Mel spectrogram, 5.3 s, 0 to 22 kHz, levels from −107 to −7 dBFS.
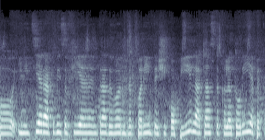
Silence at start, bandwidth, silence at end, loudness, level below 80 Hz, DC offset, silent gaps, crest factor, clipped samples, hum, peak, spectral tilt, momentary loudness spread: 0 s; 7.4 kHz; 0 s; -18 LUFS; -46 dBFS; under 0.1%; none; 18 dB; under 0.1%; none; 0 dBFS; -8.5 dB/octave; 6 LU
